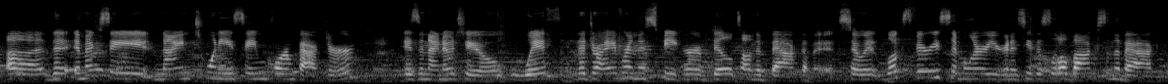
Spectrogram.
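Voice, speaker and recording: A woman with a fairly high, steady voice speaks at a normal pace over music, casually explaining a product as an interview guest. She's from St. Louis in the United States, and crowd chatter from a busy sales meeting fills the background.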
